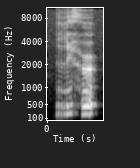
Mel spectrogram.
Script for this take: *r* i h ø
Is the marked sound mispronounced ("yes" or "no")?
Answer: no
